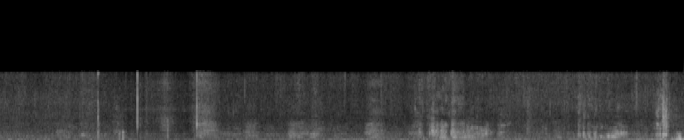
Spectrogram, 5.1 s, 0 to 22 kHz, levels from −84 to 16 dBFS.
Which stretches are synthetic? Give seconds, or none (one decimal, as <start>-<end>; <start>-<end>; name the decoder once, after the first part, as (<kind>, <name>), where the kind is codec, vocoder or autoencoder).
0.9-1.5 (codec, SNAC)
